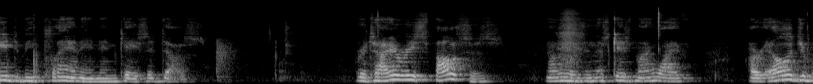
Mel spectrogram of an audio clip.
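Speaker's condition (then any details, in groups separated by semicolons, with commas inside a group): ALS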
